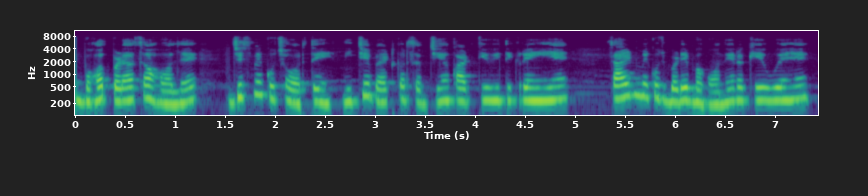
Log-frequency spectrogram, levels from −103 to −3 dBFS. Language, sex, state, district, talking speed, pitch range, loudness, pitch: Hindi, female, Maharashtra, Dhule, 195 wpm, 220-255 Hz, -30 LUFS, 235 Hz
